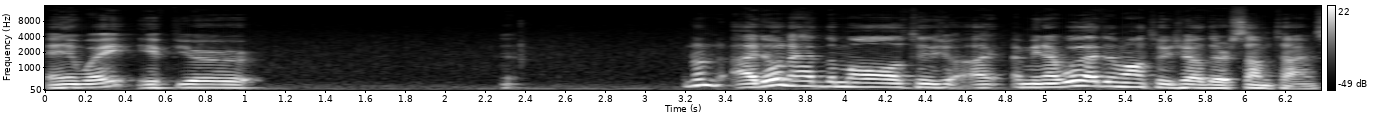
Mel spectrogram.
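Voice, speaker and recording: His delivery comes out at a very fast pace. The man's intonation is lively throughout. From Sweden. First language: Swedish. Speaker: streamer. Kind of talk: gameplay commentary. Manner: casual.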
